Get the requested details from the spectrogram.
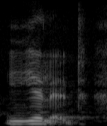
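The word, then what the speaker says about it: ylide: Okay, yes, pronounce that, yelid.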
